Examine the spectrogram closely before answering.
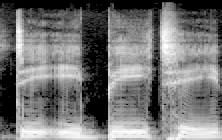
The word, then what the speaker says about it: debt: you have debt that's D EBT the B is silent debt it means that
